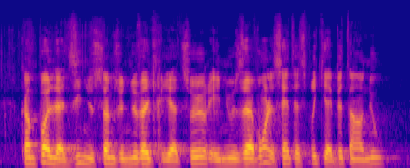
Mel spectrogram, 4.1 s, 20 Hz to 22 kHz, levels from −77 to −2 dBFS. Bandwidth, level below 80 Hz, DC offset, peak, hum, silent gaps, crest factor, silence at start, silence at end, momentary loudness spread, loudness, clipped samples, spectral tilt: 15.5 kHz; -72 dBFS; under 0.1%; -2 dBFS; none; none; 16 dB; 0.2 s; 0.25 s; 8 LU; -19 LUFS; under 0.1%; -5 dB/octave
